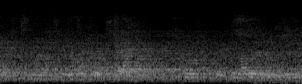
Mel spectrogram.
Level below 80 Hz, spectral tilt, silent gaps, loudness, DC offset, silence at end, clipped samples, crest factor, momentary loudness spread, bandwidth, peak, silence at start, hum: -72 dBFS; -4 dB/octave; none; -37 LUFS; under 0.1%; 0 s; under 0.1%; 16 dB; 4 LU; 11.5 kHz; -22 dBFS; 0 s; none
